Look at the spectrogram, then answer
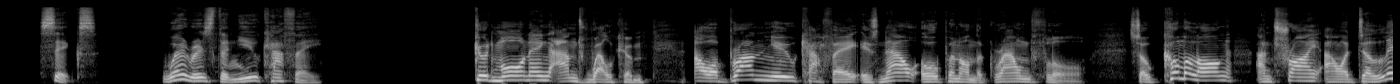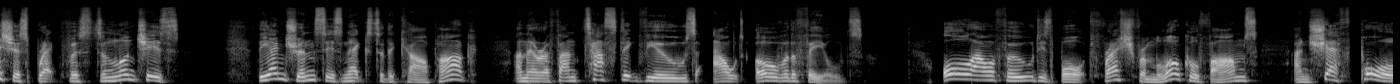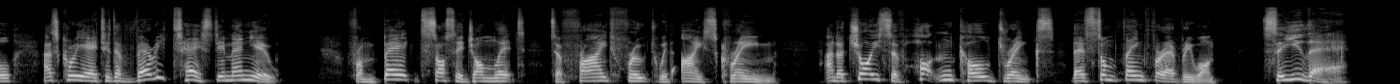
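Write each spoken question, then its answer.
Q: Where is the new cafe?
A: on the ground floor, next to the car park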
